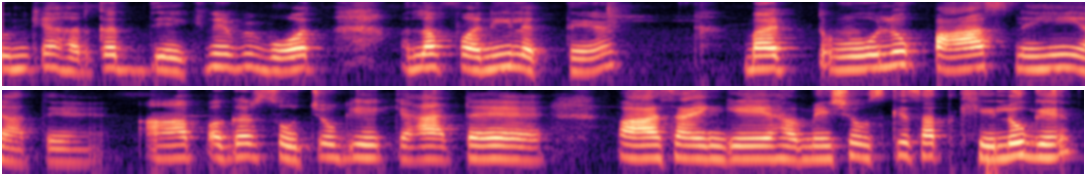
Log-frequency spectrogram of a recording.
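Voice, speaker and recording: A young woman talks to her pet cats in a soft, doting baby voice. Her tone sits high, and she drags her words out slowly. Now and then she turns to her viewers with casual asides before going back to playful scolding. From India. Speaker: vlogger.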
